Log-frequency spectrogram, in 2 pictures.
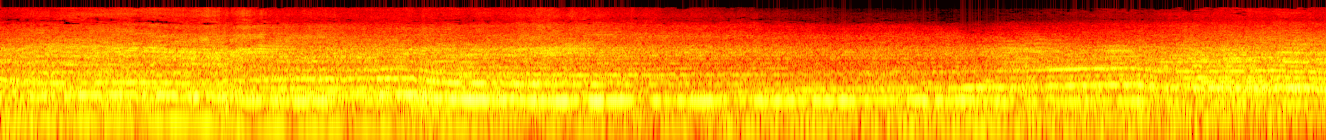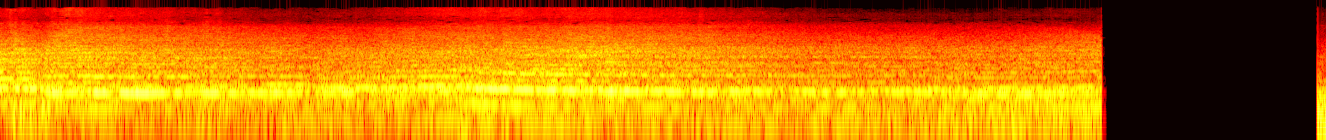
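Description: A motorcycle engine screams loudly, rising and falling in pitch as it races past.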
